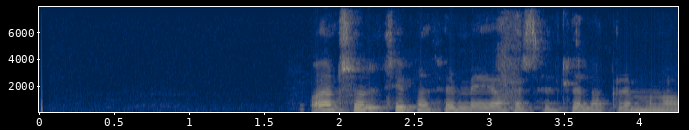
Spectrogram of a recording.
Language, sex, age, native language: Icelandic, female, 50-59, Icelandic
